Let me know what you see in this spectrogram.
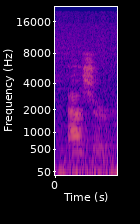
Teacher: it looks like it is the emphasis on the first syllable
